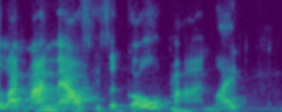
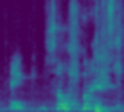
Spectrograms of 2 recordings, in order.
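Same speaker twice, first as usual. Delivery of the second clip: laughing through tears; 8 semitones higher, 9 dB quieter than usual. Real, not acted. Thanking strangers while crying.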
